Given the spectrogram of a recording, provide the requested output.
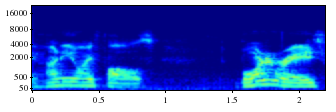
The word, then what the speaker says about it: Honeoye: western New York called honeoye falls it's very hard to pronounce it looks like huh neue Falls is honeoye like honey and then oi honeoye falls born and raised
